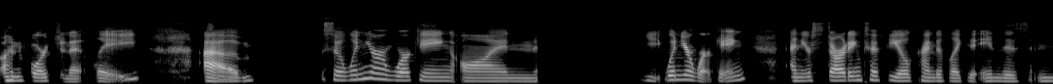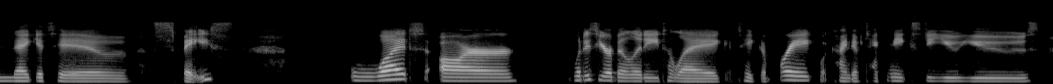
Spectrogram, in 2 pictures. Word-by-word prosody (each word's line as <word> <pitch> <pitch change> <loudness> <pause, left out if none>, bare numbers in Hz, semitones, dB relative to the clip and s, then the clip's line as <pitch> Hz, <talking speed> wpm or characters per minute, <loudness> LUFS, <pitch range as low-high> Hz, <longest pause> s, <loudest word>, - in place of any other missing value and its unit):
unfortunately. 175 - -2 0.6
Um, 175 +5 +6 0.7
so, 210 -5 -3
when 220 +6 -4
you're 260 -4 +1
working 185 -3 0
on 150 -1 -3 1.1
y 175 -3 -8
when 210 +1 0
you're 215 -1 +5
working 200 +4 0 0.4
and 170 0 +1
you're 180 +2 -3
starting 185 +2 +4
to 200 -1 0
feel 165 -5 -1
kind 160 -2 -1
of, 155 - -5
like, 150 -1 -3
th - - -6
in 155 0 -5
this 145 -1 -7
negative 155 -3 -2 0.2
space 245 - -3 1.2
what 200 +6 +4 0.3
are 165 -1 +5 0.6
what 195 +1 -6
is 210 +1 -1
your 185 -3 +6
ability 155 -3 0
to, 170 - -12
like, 135 -1 0
take 155 -5 -11
a - - -8
break? 195 -2 +4
What - - -18
kind 150 -2 -2
of 145 - -4
techniques 160 +1 -7
do 160 - -5
you 155 0 -3
use? 145 0 -4
165 Hz, 120 wpm, -26 LUFS, 150-190 Hz, 1.2 s, Um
